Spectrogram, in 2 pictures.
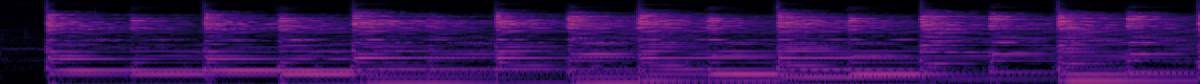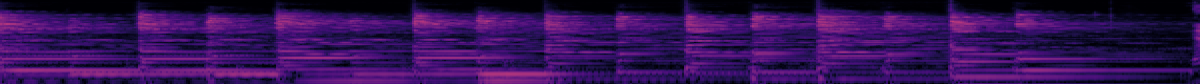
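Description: Digital workstation keyboard with a piano sound playing a slow, even run of repeated chords: octave F chords in the right hand over a left-hand bass line in octave F's that steps to other notes.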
